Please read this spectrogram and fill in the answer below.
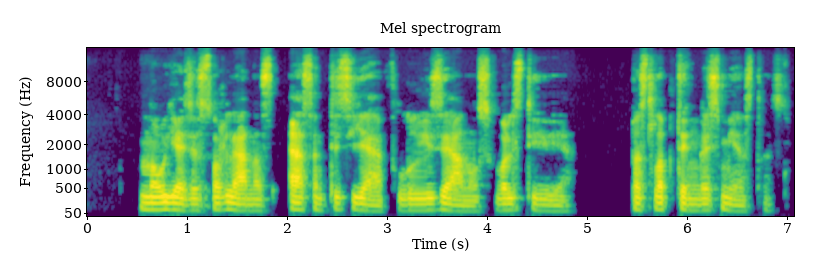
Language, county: Lithuanian, Marijampolė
